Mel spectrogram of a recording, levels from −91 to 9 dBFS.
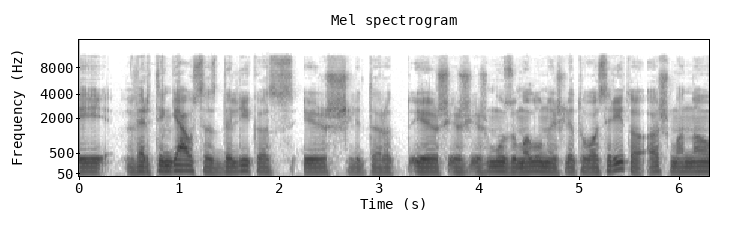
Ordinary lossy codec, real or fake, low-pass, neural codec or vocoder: AAC, 96 kbps; real; 10.8 kHz; none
